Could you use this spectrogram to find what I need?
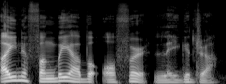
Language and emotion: Manipuri, neutral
